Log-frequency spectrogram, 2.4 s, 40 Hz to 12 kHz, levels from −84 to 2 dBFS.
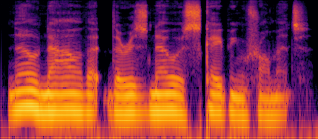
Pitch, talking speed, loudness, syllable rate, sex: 120 Hz, 250 wpm, -17 LUFS, 5.9 syllables/s, male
